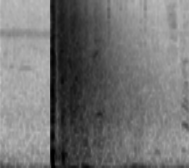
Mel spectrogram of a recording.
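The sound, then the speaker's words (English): A firework set off at a safety demonstration in Marriottsville gives one sharp, loud bang, followed by a rumbling tail that fades over about a second. “what you just heard was a firework being set off by someone at a safety demonstration in Marriottsville”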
